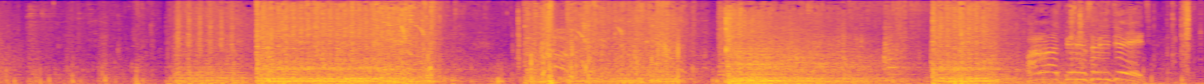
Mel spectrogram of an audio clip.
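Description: Rapid gunfire bursts out in loud volleys.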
